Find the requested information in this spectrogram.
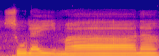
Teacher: حرف مدہ، کھڑی حرکات، ان کو بھی ایک الف یعنی دو حرکات کے برابر کھینچ کر پڑھیں گے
